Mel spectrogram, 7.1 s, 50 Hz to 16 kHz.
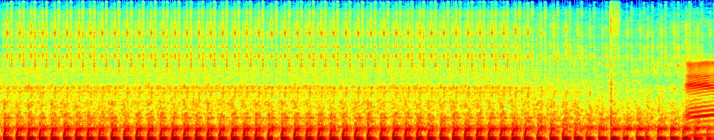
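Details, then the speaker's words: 1992 Yamaha Big Bear ATV, sat outdoors a decade, first run on choke after revival, replaced carb mixture screw adjusted: steady single-cylinder thump near three beats a second, even and unbroken with no misses; idling fine. "it's running so they fuel mixture screw had to be adjusted a little bit because it was replaced"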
